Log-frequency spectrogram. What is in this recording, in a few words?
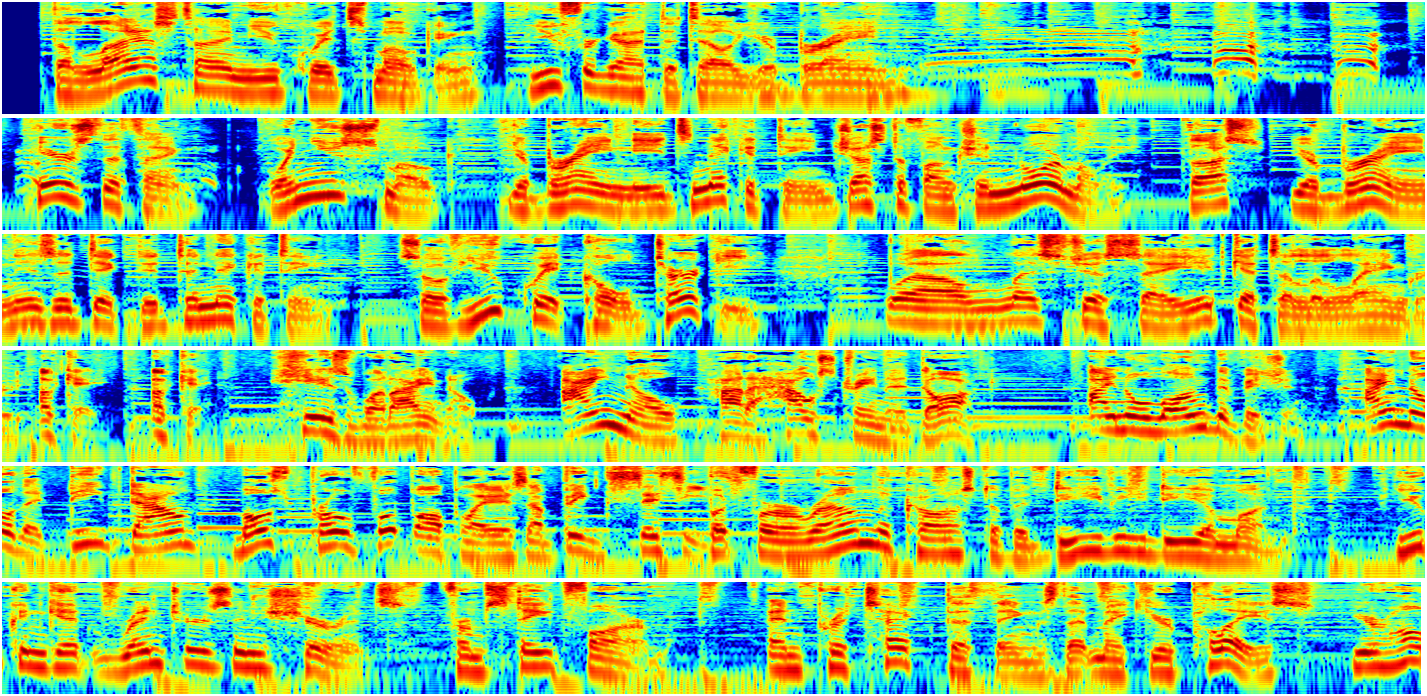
English US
